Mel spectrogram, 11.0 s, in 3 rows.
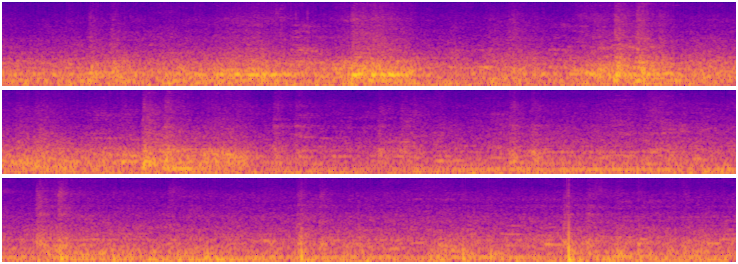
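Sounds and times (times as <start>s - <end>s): train wheels rumbling on rails: 0.0s - 11.0s
rail joint clicks: 0.3s - 10.9s.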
